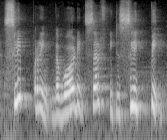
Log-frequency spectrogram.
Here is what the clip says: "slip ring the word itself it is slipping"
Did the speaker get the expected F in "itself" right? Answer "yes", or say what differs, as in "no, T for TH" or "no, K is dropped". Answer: yes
